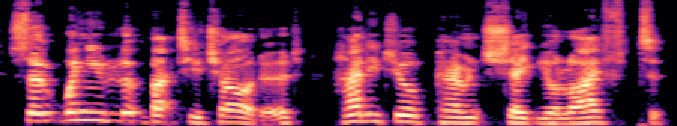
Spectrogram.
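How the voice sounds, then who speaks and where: A man hosting a podcast, asking questions in a relaxed, agreeable way. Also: on the high side, normal speed. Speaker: podcast host. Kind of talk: conversational interview.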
